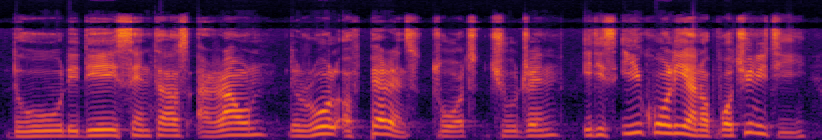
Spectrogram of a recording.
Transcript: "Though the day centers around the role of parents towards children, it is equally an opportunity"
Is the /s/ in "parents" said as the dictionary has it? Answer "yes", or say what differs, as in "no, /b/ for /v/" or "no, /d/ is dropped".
yes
